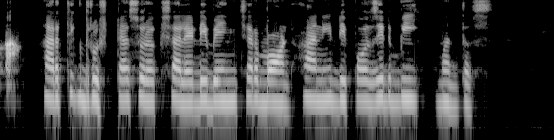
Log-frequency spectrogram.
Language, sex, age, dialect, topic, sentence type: Marathi, female, 18-24, Northern Konkan, banking, statement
